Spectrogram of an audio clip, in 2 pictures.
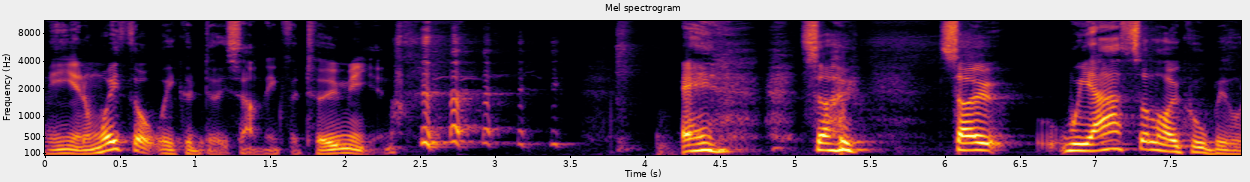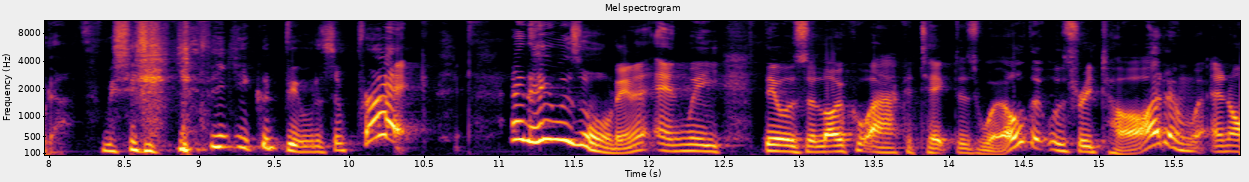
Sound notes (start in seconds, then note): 2.3 laughs; 8.7 laughs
